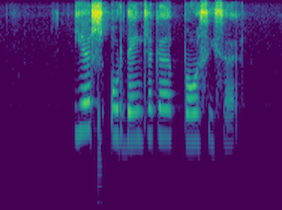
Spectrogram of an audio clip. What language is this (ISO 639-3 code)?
afr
